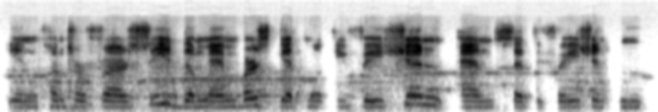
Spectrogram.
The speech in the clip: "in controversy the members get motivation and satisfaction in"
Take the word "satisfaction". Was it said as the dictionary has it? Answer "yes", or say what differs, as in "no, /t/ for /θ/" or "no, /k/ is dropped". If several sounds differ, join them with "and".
no, /s/ is dropped and /k/ is dropped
